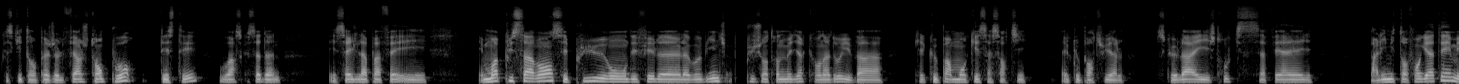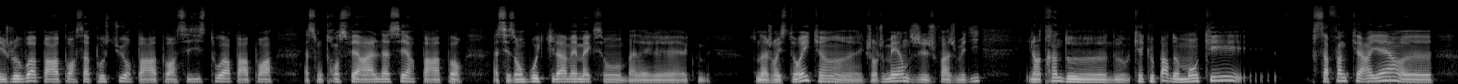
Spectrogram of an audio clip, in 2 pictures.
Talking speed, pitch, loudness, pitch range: 265 wpm, 120 Hz, -27 LUFS, 110-135 Hz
